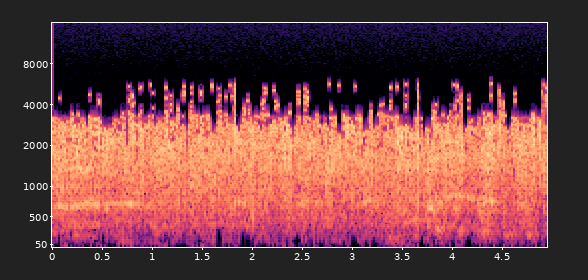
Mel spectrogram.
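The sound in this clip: A church audience applauding fast, a dense, continuous patter of clapping that fills the whole stretch, with voices mixed in.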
